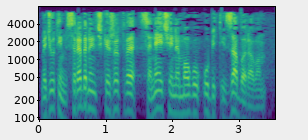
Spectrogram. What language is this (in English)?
Croatian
